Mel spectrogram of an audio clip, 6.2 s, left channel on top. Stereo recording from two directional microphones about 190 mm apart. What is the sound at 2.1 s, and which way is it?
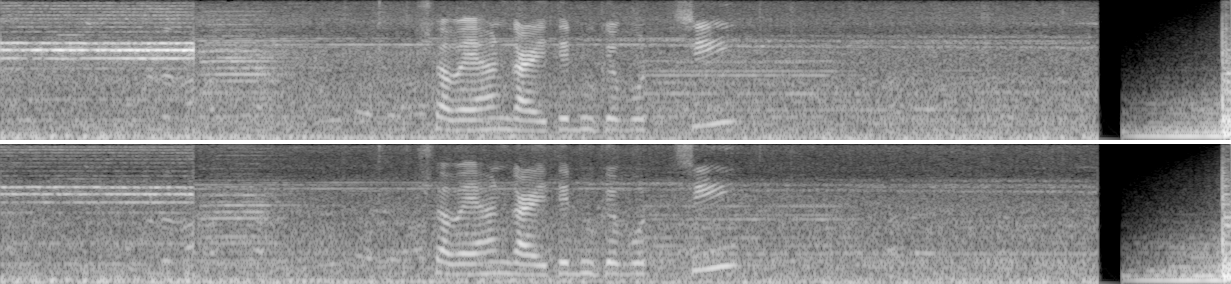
Speech, 10° right (ahead or behind).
